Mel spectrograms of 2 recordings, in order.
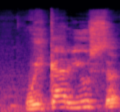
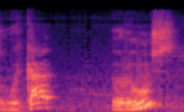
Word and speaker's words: Vicarius: Je prononce Vicarius Filii Dei. Vicarius, pourquoi? Puisqu'en latin le V est prononcé par ou. C'est pour cela que je prononce Vicarius Filii Dei.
